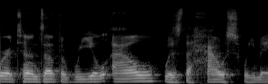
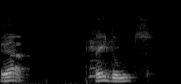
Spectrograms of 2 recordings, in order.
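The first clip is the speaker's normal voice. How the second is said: cartoon character voice, much quieter; 6 semitones higher than usual. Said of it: "that was a good Seuss impression".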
